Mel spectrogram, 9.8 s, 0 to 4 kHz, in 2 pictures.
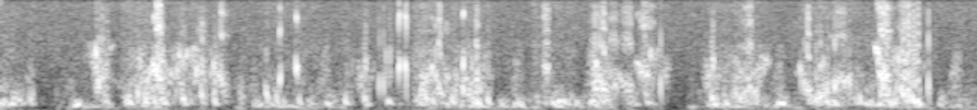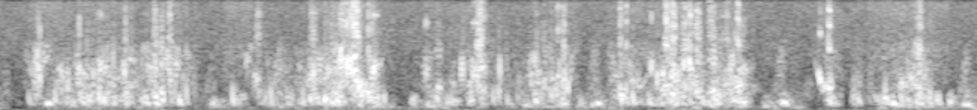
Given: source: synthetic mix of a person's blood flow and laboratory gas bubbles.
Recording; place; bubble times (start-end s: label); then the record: Doppler ultrasound of blood flow; precordium
0.00-0.18 s: bubbles
0.41-1.25 s: bubbles
1.29-1.59 s: bubbles
1.69-2.48 s: bubbles
2.65-2.89 s: bubbles
2.93-3.36 s: bubbles
3.50-3.86 s: bubbles
3.96-4.67 s: bubbles
5.00-5.86 s: bubbles
5.99-6.84 s: bubbles
6.99-7.79 s: bubbles
7.91-8.69 s: bubbles
8.93-9.10 s: bubbles
9.12-9.62 s: bubbles
From the record:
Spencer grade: 4 (maximum detectable bubble signal sounding continuously throughout systole and diastole of every cardiac period, and overriding the amplitude of the normal cardiac signals); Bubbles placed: only in the low amplitude regions of the cardiac cycle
